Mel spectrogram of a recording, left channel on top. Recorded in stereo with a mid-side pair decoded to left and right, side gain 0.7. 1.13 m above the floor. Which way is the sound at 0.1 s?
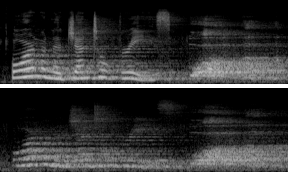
65° left.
